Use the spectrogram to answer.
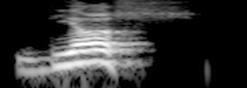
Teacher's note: La I, que es una vocal cerrada, y la O, que es una vocal abierta. Por tanto, la palabra Dios es una sola sílaba, porque se forma lo que llamamos un diptongo.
